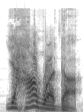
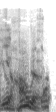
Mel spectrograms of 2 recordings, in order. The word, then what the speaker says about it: Yahawada: Yahawada. Not Yehuda. Yeah, so the real pronunciation of my name will be Yahawada.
